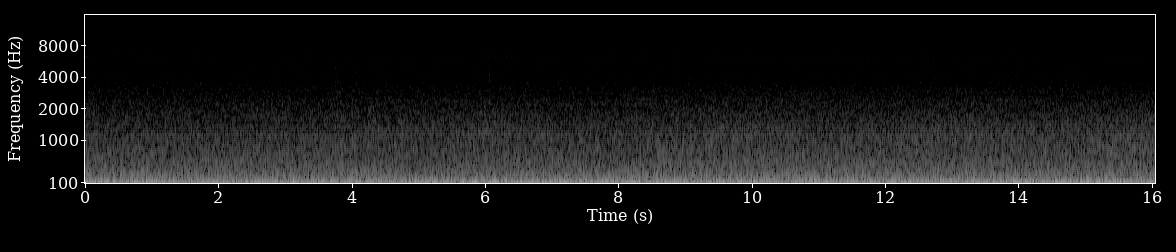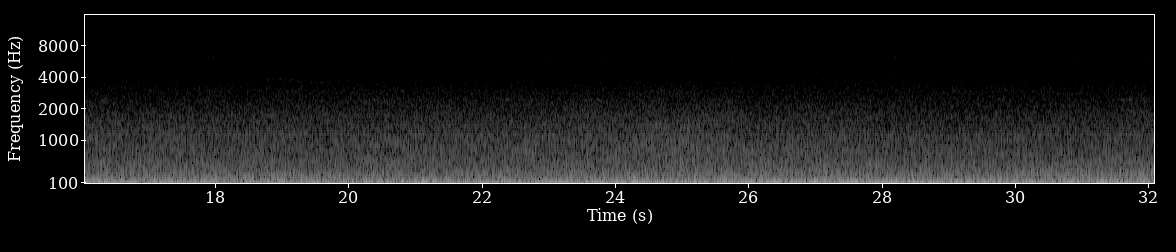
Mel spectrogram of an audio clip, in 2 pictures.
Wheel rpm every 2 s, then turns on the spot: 0, 0, 0, 0, 0, 0, 0, 0, 0, 0, 0, 0, 0, 0, 0, 0.
none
